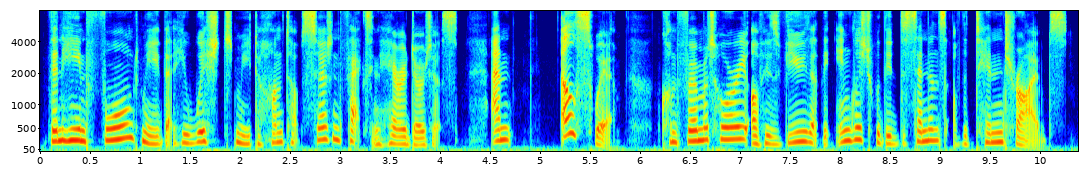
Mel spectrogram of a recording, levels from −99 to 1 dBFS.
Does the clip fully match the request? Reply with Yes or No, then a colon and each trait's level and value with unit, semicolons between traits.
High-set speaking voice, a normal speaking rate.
Yes: high, 205 Hz; average, 180 wpm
